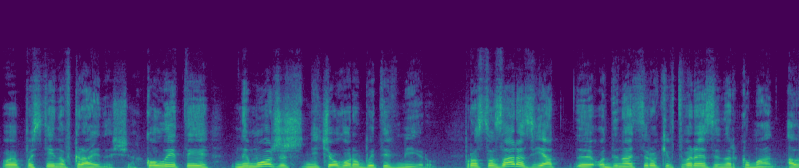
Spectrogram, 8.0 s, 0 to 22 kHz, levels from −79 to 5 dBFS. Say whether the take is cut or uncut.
cut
